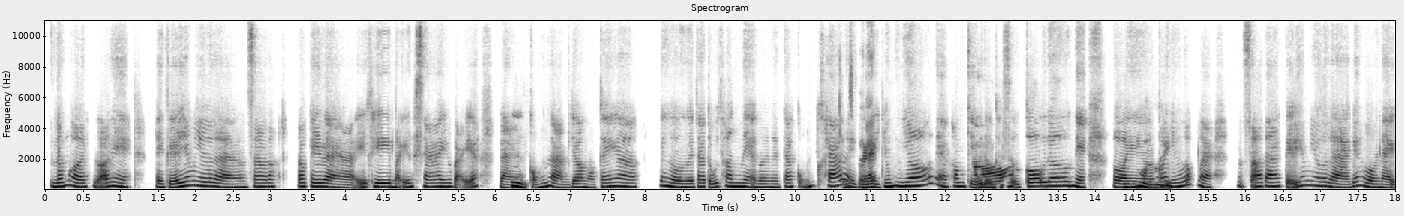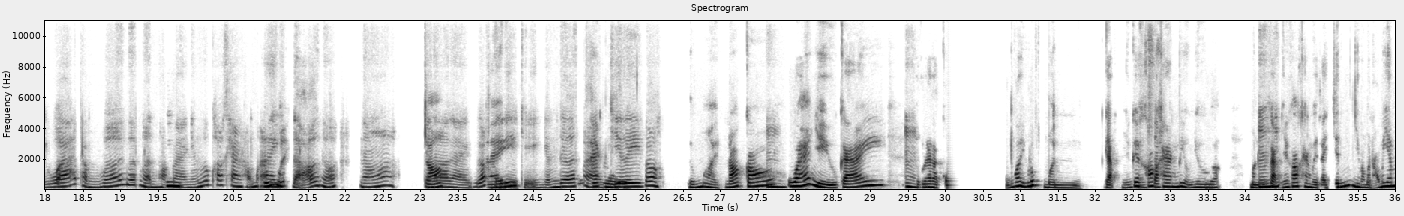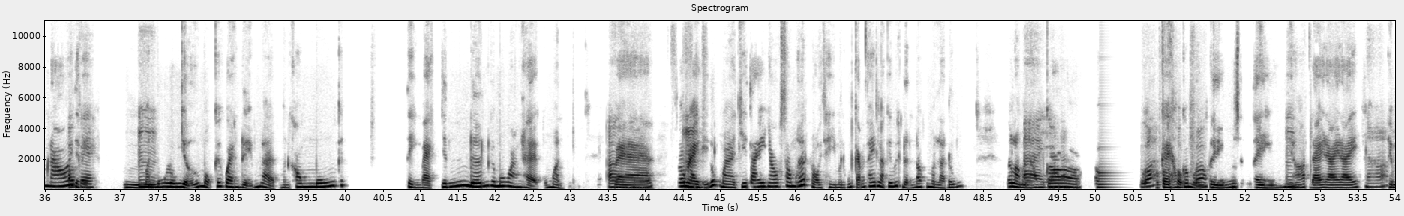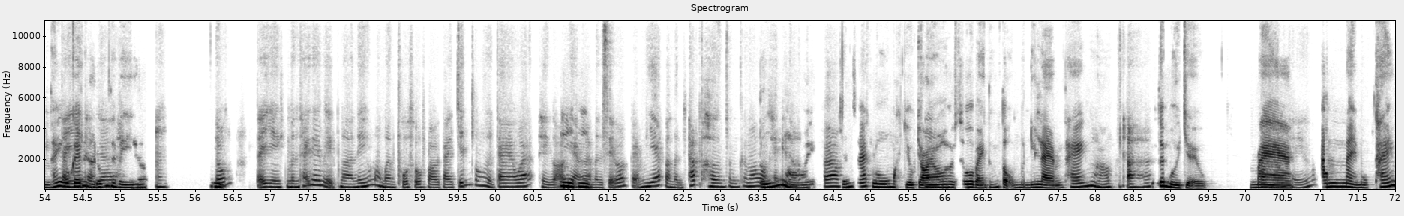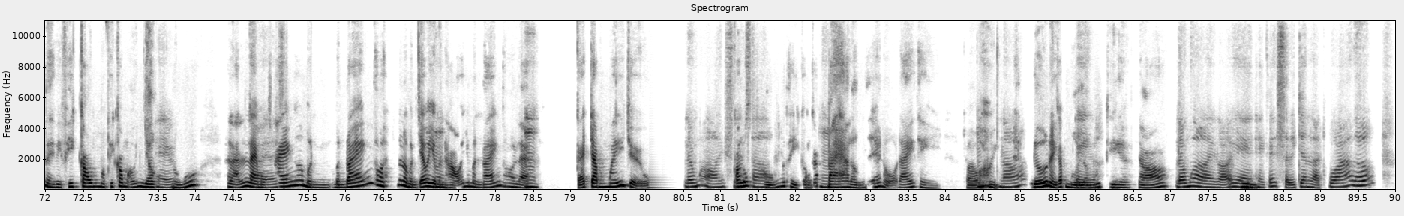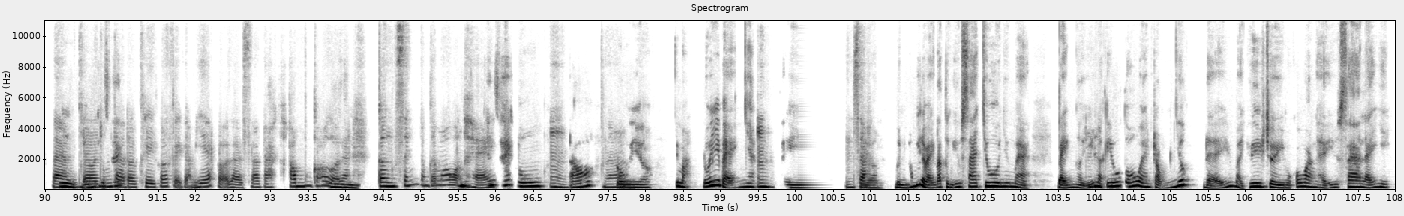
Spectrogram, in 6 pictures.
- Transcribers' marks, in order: static; distorted speech; tapping; other background noise; laughing while speaking: "ơi"
- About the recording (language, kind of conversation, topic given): Vietnamese, unstructured, Bạn nghĩ mối quan hệ yêu xa có thể thành công không?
